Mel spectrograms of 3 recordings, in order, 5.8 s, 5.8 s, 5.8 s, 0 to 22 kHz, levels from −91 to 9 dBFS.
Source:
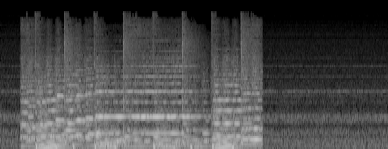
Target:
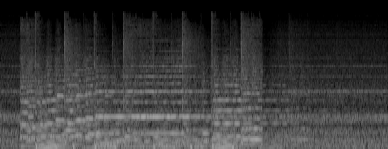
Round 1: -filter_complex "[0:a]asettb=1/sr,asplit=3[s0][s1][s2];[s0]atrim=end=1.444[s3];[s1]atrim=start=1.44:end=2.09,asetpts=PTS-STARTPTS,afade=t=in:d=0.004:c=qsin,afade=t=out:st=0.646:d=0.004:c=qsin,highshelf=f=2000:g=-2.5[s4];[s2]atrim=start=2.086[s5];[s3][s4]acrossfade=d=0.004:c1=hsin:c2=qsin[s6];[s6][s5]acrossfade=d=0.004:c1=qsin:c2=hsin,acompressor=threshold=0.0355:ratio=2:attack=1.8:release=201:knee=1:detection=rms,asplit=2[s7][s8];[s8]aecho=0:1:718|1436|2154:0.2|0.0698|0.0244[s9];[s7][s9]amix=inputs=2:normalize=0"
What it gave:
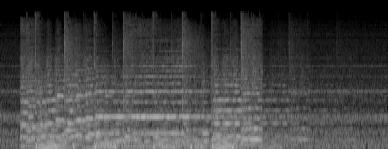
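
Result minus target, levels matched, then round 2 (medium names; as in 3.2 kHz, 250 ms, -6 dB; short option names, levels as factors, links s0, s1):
compression: peak gain reduction -4.5 dB
-filter_complex "[0:a]asettb=1/sr,asplit=3[s0][s1][s2];[s0]atrim=end=1.444[s3];[s1]atrim=start=1.44:end=2.09,asetpts=PTS-STARTPTS,afade=t=in:d=0.004:c=qsin,afade=t=out:st=0.646:d=0.004:c=qsin,highshelf=f=2000:g=-2.5[s4];[s2]atrim=start=2.086[s5];[s3][s4]acrossfade=d=0.004:c1=hsin:c2=qsin[s6];[s6][s5]acrossfade=d=0.004:c1=qsin:c2=hsin,acompressor=threshold=0.0119:ratio=2:attack=1.8:release=201:knee=1:detection=rms,asplit=2[s7][s8];[s8]aecho=0:1:718|1436|2154:0.2|0.0698|0.0244[s9];[s7][s9]amix=inputs=2:normalize=0"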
